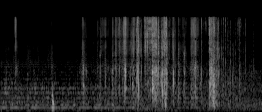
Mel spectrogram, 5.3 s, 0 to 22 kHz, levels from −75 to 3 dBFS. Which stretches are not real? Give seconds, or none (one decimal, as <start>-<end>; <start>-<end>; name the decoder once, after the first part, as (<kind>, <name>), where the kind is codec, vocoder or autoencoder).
0.0-2.7 (vocoder, BigVGAN v2); 3.4-4.0

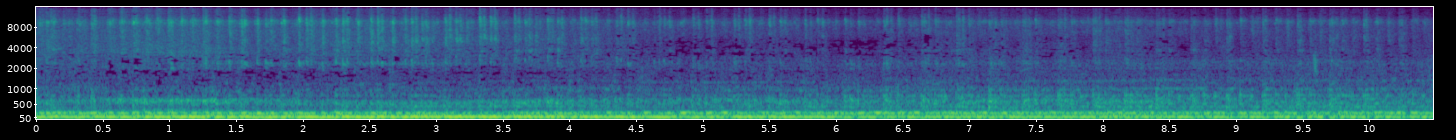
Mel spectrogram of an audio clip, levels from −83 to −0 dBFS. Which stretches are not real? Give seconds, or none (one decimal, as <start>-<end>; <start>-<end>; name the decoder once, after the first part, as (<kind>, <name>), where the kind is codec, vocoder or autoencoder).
none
